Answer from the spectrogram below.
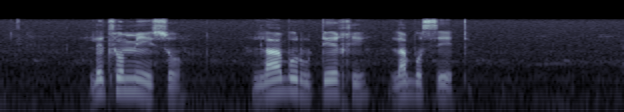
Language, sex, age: Tswana, male, 20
